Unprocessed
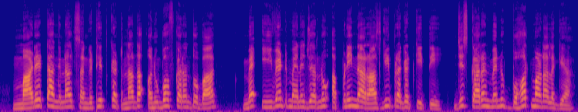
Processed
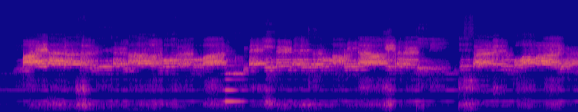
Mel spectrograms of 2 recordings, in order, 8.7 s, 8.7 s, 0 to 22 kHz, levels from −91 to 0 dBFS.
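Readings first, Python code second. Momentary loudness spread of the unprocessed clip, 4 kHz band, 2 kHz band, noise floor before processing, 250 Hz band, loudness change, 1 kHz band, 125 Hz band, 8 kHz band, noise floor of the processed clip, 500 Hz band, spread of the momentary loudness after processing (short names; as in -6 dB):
9 LU, +2.5 dB, +4.0 dB, -68 dBFS, -25.0 dB, -3.0 dB, -27.0 dB, under -30 dB, under -20 dB, -65 dBFS, -24.5 dB, 10 LU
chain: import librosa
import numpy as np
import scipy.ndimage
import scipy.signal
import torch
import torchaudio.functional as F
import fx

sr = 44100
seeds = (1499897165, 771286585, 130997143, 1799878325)

p1 = fx.band_shuffle(x, sr, order='4123')
p2 = fx.low_shelf(p1, sr, hz=75.0, db=-12.0)
p3 = fx.dmg_buzz(p2, sr, base_hz=400.0, harmonics=5, level_db=-67.0, tilt_db=-8, odd_only=False)
p4 = fx.vowel_filter(p3, sr, vowel='u')
p5 = fx.env_phaser(p4, sr, low_hz=370.0, high_hz=1600.0, full_db=-47.0)
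p6 = p5 + fx.room_early_taps(p5, sr, ms=(45, 68), db=(-10.0, -10.0), dry=0)
p7 = fx.rev_gated(p6, sr, seeds[0], gate_ms=120, shape='rising', drr_db=-4.0)
p8 = fx.sustainer(p7, sr, db_per_s=39.0)
y = p8 * librosa.db_to_amplitude(5.5)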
